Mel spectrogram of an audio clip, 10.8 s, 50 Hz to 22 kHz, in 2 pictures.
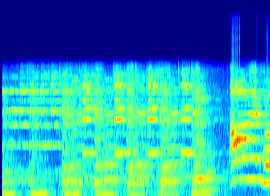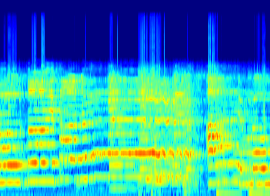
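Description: A woman singing a 1940s-style swing song to instrumental accompaniment. The first four and a half seconds are a rhythmic instrumental intro with a pulsing bass line. The music then gets louder as the vocal melody enters, sung with vibrato.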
